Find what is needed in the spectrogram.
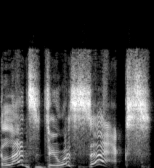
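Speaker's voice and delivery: slow, drawn-out goblin voice; slow creepy imp. Retold or imitated. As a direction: stretch it out like a lecherous imp. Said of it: "the imp is like".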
